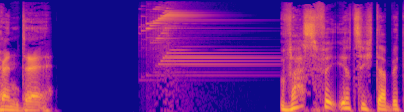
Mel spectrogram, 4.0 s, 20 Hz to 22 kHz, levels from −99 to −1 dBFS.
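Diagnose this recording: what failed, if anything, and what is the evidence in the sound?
Sample clock jitter at the converter, present throughout: an unsteady sampling clock, jittering on the order of a microsecond or two, mistimes samples, adding roughness around 30 dB below the signal that grows on steep, loud passages.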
